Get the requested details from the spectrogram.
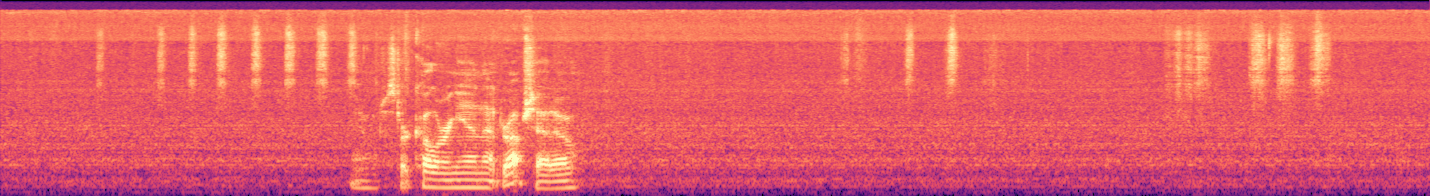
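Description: A felt-tip marker squeaks and scratches faintly on paper.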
